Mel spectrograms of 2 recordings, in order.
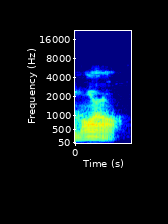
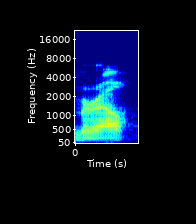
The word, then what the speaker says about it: morel: You know, the other day I was talking to my dad about the morel mushrooms, and you know, when I first seen the word morel, I thought it was called a moral. I guess it's how you pronounce it, but it's typically pronounced morel.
